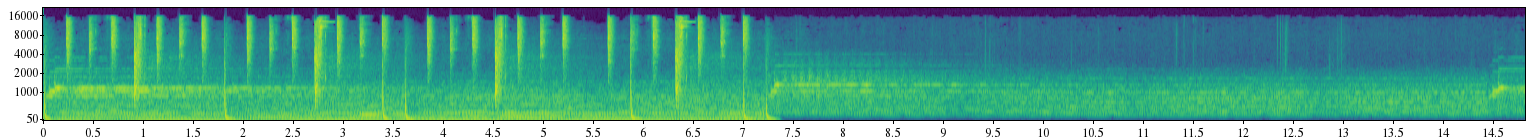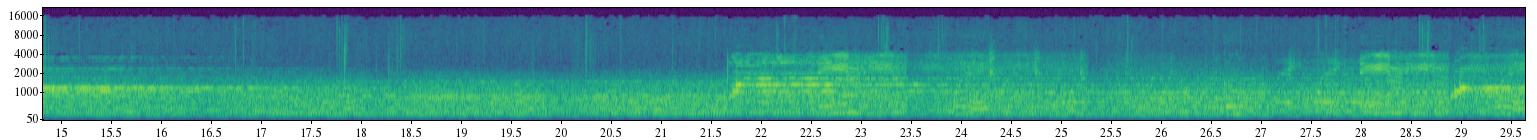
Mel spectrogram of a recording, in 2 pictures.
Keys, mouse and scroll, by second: 3.2-5.6 typing, 6.8-9.8 typing, 7.8 Return, 10.4 Right, 10.9 Return, 11.9-13.9 typing, 16.3 click, 16.8 Return, 17.6 shift+3, 17.9 space, 19.4 t, 19.4 i, 20.5-24.7 typing, 22.7 Return, 25.8 click, 26.4-29.2 typing, 27.8 Return.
